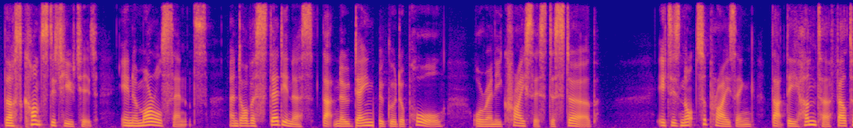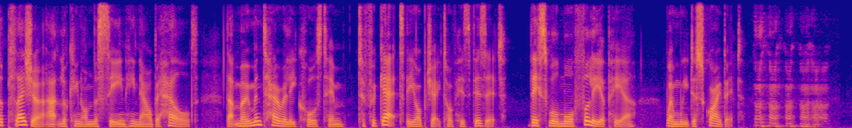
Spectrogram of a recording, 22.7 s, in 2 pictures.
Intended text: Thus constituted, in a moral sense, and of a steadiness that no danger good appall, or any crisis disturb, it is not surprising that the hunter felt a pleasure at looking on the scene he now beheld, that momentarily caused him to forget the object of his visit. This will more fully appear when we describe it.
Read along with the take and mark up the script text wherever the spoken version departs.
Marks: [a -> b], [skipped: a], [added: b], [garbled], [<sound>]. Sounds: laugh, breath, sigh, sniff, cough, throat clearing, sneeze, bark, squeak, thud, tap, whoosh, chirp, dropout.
Thus constituted, in a moral sense, and of a steadiness that no danger [dropout] good appall, or any crisis disturb, it is not surprising that the hunter felt a pleasure at looking on the scene he now beheld, that momentarily caused him to forget the object of his visit. This will more fully appear when we describe it. [laugh]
